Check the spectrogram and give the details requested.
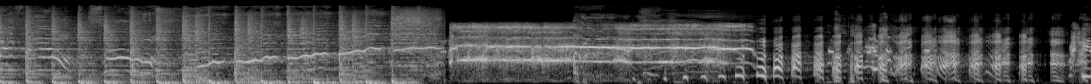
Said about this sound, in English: It's just screaming. That sounded really good to me.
